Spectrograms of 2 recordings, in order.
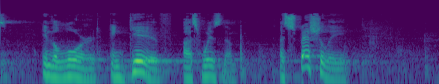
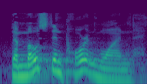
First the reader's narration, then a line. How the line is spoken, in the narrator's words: answered Jesus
